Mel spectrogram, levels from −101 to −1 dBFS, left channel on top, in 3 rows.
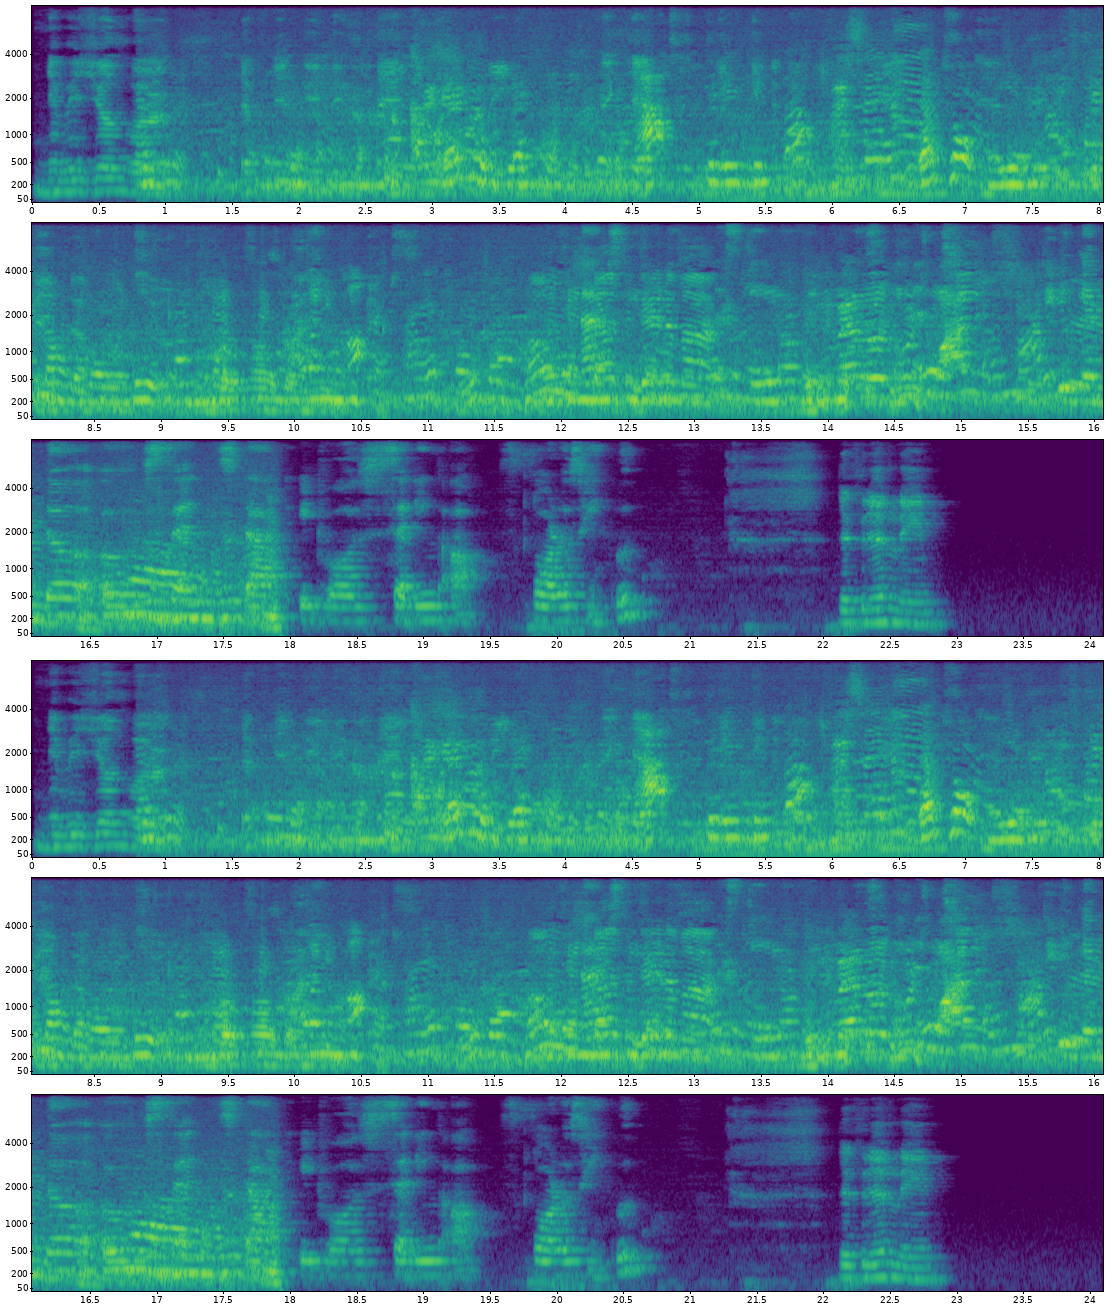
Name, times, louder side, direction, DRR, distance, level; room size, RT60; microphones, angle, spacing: voice 1, 0.0-3.7 4.2-10.9 11.3-11.4 21.3-22.9, left 1 dB, 50° left, 1.0 m, -38 dB
sound 1, 0.8-17.9, equal, 5° left, 0.3 m, -24 dB
voice 2, 12.1-19.5 19.8-20.7, left 2 dB, 85° left, 0.8 m, -30 dB
3.3 x 2.1 x 3.3 m
head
